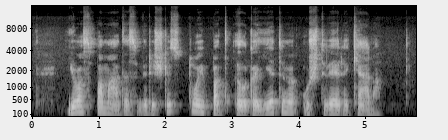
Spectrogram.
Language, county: Lithuanian, Šiauliai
